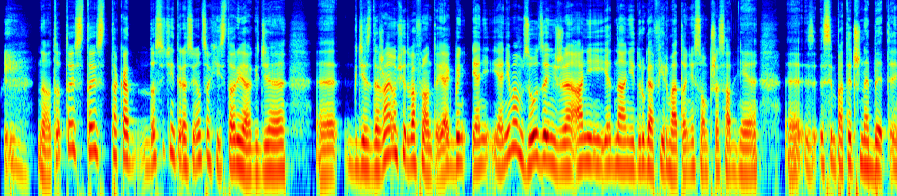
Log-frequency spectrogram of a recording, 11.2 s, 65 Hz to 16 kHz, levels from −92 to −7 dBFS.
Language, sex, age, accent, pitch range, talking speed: Polish, male, 40-59, native, 140-175 Hz, 170 wpm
